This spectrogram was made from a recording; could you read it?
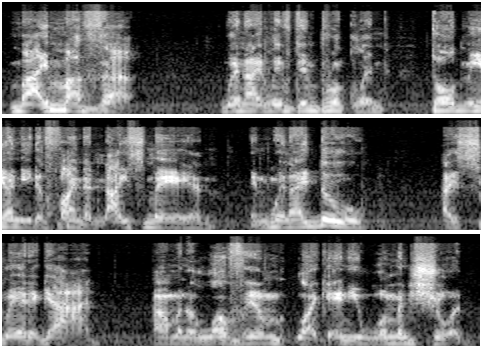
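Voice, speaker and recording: Roz, a man doing a slow, stern monster clerk. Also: mid-range voice, pushed and bright, a little hiss or hum. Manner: slow, drawn-out, barking delivery.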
